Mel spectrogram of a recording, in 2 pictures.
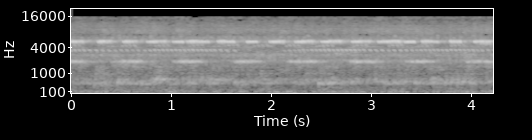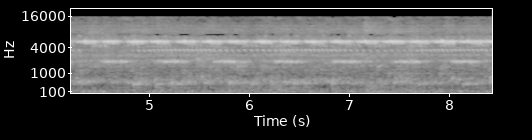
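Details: Crickets chirp in a dense chorus in a recording sold as a rat repellent, sleep aid and training track for songbirds. A lower voice gives short, evenly spaced chirps under a near-continuous shrill high trill.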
